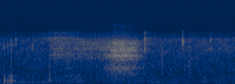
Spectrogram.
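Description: A person's single short sniff through the nose about a second in, followed by a couple of faint clicks from handling a plastic figure.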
